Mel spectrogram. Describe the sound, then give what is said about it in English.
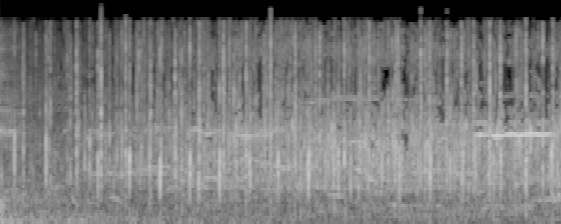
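Dense, steady applause runs throughout, a crowd clapping rapidly while scattered cheers and whoops rise above it, staying loud and lively for the whole stretch, welcoming the host at the start of the Smiley J Artist Zone show. “It's nice to be cheered for, and make sure that you cheer others on and all that they do.”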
